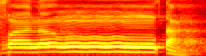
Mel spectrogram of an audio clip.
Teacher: nun sukun bertemu ta ikhfa hakiki, kita samarkan 3 ketuk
